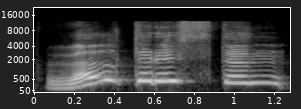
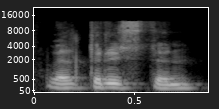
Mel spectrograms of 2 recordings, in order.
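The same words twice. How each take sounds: First: Higher, louder sweet goodnight; lightly voiced kindly aunt tucking children in; aunt Mies saying goodnight. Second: Said in the usual way. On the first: Teacher reading the story to students, lightly voicing the aunt. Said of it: "zegt tante Mies". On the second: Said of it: "c'est ce qu'on dit pour dire bonne nuit".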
